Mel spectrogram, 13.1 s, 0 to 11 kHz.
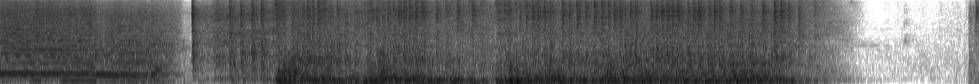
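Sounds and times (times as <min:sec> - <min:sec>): car engine idling with knock: 0:03.6 - 0:11.2.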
